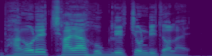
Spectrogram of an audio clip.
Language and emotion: Bengali, neutral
